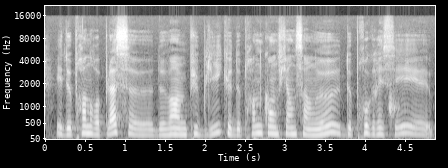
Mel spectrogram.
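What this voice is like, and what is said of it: Singsong southern French accent. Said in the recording (French): “l'accent méridional ... Notre accent, il est chantant, mais il est bien sympathique”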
